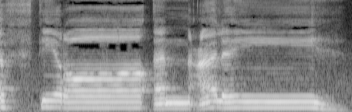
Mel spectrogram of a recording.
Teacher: الراء مفخمه لان مفتوحه والالف تتبع الراء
